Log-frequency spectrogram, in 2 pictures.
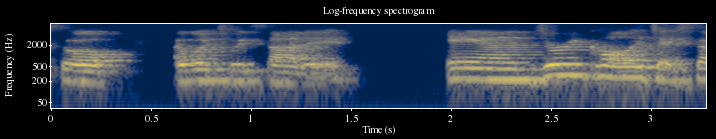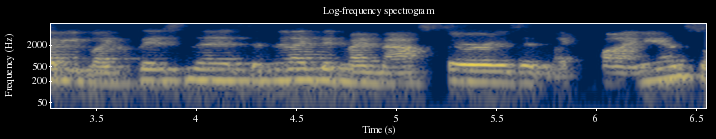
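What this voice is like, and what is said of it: Spanish accent. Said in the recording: “I'm originally from Spain. You can probably tell from my accent”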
